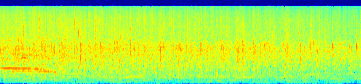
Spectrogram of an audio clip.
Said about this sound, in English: Come on, give God one more hand clap of praise.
